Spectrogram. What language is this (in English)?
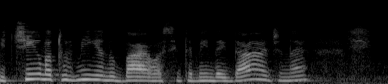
Portuguese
